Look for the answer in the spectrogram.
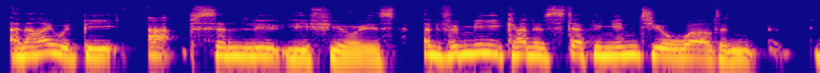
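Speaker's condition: No condition

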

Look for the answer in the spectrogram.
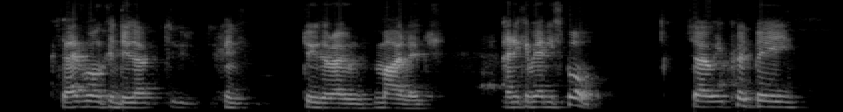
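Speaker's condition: Parkinson's disease; symptoms noticed by neighbour Dave Clark at age 39, diagnosed about 2 years later; reports condition pretty much under control, managed with lots of exercise

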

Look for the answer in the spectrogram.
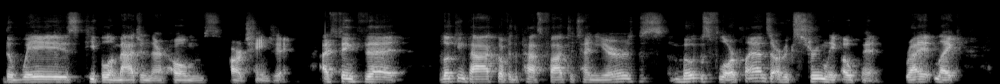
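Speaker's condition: No condition

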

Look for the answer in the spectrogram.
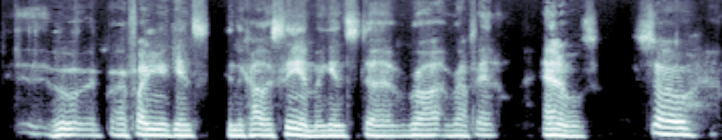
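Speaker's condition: Parkinson's disease; onset around age 81, first noticed sign frozen mask-like face, diagnosed by neurologist, progressive

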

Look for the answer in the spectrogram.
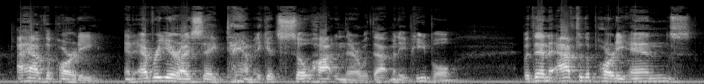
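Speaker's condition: No condition

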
